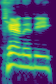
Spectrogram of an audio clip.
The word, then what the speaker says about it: Chennedy: the Bench okay so apparently she pronounces it Kennedy she just spells it with a CH I am going to continue to call her chennedy Carter because that's a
